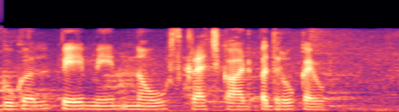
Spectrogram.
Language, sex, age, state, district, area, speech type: Sindhi, male, 18-30, Delhi, South Delhi, urban, read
